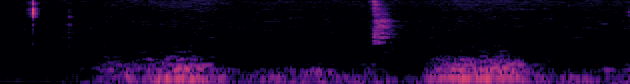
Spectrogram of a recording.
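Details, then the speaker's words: Normal breath sounds from a healthy person, played as a stethoscope example: soft, low whooshing breaths with no added sounds, in contrast to the crackles heard in lung illness. "so you all look healthy so your lung stethoscope sounds should sound like this"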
